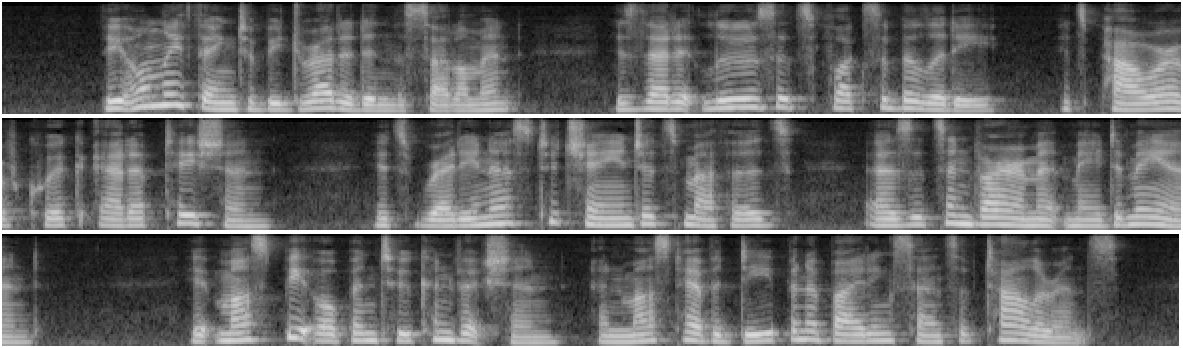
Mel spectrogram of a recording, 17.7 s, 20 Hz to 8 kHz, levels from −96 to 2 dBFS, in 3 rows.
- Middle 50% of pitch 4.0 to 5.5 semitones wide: No, average, 3.2 semitones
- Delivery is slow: No, average, 160 wpm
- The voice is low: No, medium, 175 Hz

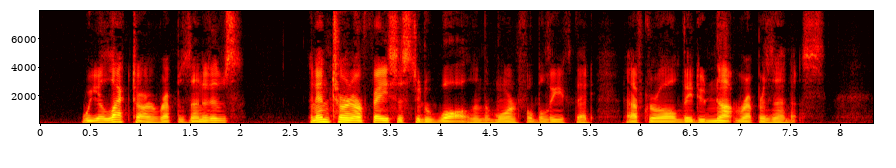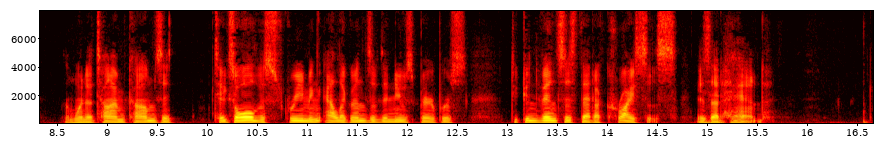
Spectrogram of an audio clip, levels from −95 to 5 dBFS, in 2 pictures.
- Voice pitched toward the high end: No, low, 110 Hz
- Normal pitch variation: No, narrow, 2.2 semitones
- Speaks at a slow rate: No, average, 175 wpm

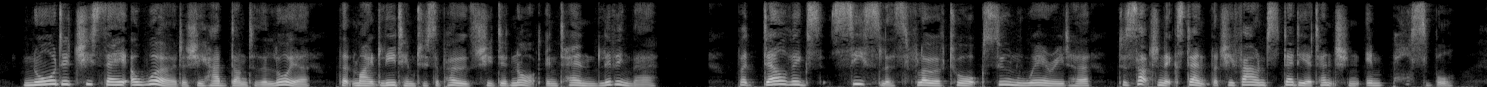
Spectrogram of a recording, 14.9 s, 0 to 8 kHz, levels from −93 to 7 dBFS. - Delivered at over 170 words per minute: Yes, average, 180 wpm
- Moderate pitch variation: No, wide, 5.9 semitones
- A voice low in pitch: No, high, 205 Hz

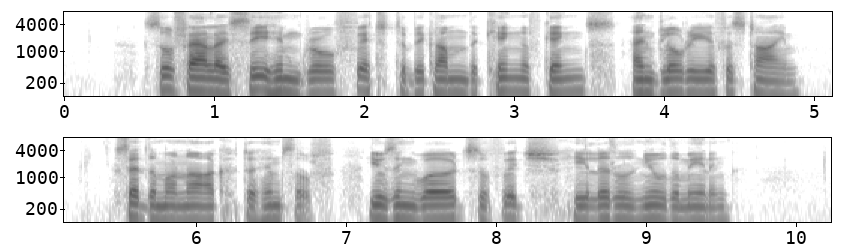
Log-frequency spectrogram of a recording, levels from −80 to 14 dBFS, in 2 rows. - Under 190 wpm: No, average, 195 wpm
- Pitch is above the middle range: No, low, 125 Hz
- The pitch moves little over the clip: Yes, narrow, 1.2 semitones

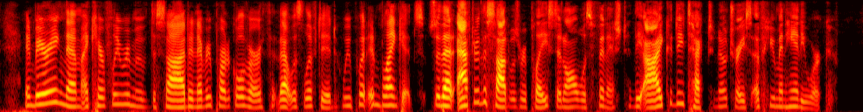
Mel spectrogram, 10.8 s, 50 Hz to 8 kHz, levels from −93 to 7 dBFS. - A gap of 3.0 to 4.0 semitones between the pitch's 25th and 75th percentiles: Yes, average, 3.5 semitones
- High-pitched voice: Yes, high, 210 Hz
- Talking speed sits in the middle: No, fast, 220 wpm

